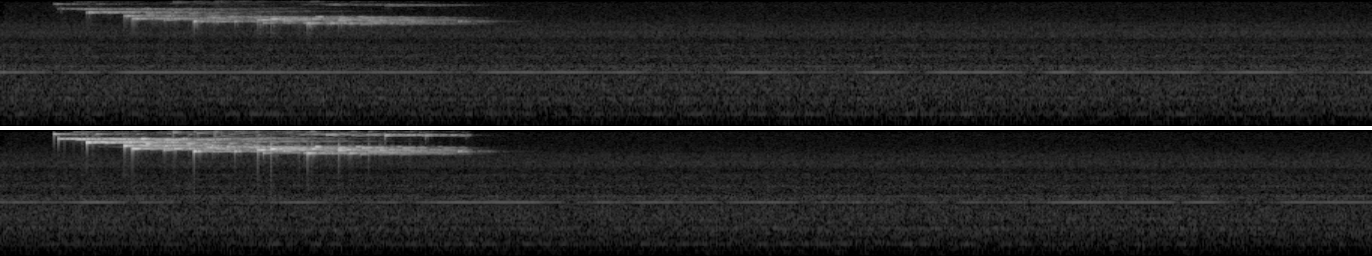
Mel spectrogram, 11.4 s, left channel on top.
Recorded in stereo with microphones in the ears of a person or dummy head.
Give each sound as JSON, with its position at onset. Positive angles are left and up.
{"t": 0.4, "sound": "a chime", "side_deg": -45, "distance_m": 0.5}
